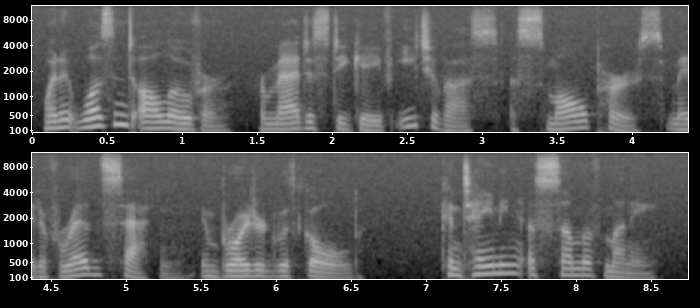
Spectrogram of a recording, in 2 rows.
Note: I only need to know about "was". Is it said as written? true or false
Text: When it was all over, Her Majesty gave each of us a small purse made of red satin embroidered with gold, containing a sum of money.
false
